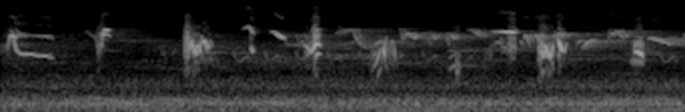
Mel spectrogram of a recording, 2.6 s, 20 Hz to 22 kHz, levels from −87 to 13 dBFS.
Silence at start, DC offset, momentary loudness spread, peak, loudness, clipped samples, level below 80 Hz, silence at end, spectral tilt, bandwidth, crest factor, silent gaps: 0 s; under 0.1%; 9 LU; -12 dBFS; -29 LUFS; under 0.1%; -68 dBFS; 0 s; 0 dB/octave; 17.5 kHz; 22 dB; none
